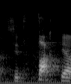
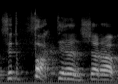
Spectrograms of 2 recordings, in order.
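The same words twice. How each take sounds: First: Retold firm command, slightly raised; firm order. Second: Higher, exasperated retold command; escalated angry order. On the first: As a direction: order a troublemaker to stay seated, still controlled. First retold order to troublemaker. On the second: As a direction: snap at someone who won't stay seated.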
